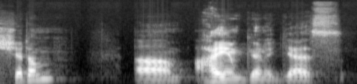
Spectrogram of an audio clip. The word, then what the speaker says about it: Shittim: It is pronounced Shittim.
